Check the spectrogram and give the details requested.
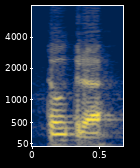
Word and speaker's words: Totara: relationship to mahara yeah so uh the proper pronunciation is totra and it's a a Mari word mahara is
